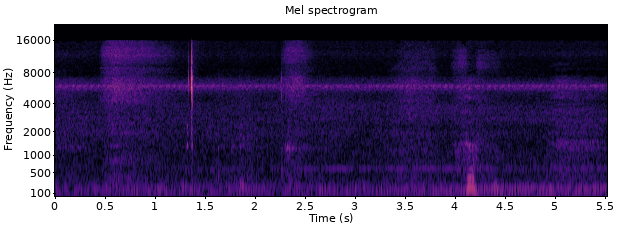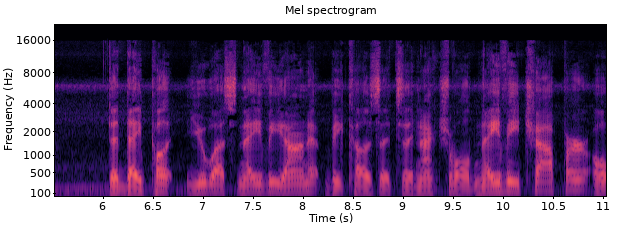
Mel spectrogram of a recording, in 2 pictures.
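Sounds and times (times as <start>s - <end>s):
faint high-pitched whine: 0.0s - 11.0s
low outdoor hum: 0.0s - 11.0s
sharp click: 1.3s - 1.5s.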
